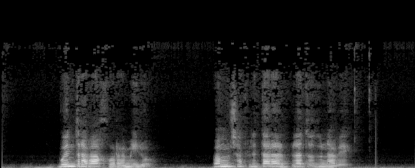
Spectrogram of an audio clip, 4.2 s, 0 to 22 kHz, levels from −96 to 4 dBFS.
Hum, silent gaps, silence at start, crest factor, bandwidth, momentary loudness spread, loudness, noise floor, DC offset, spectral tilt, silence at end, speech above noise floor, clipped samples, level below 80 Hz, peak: none; none; 0.35 s; 16 dB; 12.5 kHz; 13 LU; -19 LUFS; -50 dBFS; under 0.1%; -7 dB/octave; 0.7 s; 32 dB; under 0.1%; -46 dBFS; -4 dBFS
